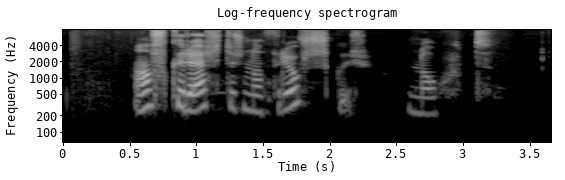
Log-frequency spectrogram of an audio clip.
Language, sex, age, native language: Icelandic, male, 13, Icelandic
